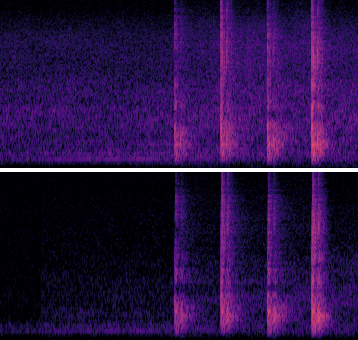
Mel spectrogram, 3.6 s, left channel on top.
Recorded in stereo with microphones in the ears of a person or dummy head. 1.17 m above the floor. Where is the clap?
90° left, 7 m.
